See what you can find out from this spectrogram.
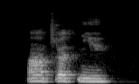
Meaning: inflection of entretenir: 1. second-person plural imperfect indicative 2. second-person plural present subjunctive
- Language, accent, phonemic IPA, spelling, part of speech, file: French, Canada, /ɑ̃.tʁə.tə.nje/, entreteniez, verb, LL-Q150 (fra)-entreteniez.wav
